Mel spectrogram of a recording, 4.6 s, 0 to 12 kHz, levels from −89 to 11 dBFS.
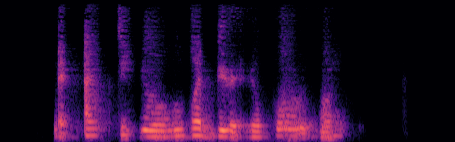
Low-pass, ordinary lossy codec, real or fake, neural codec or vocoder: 10.8 kHz; MP3, 48 kbps; fake; codec, 44.1 kHz, 0.9 kbps, DAC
